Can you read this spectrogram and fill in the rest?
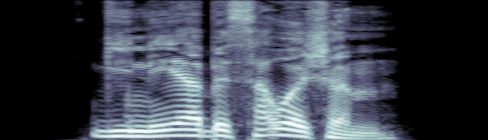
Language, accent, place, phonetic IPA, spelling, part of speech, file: German, Germany, Berlin, [ɡiˌneːaːbɪˈsaʊ̯ɪʃm̩], guinea-bissauischem, adjective, De-guinea-bissauischem.ogg
- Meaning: strong dative masculine/neuter singular of guinea-bissauisch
